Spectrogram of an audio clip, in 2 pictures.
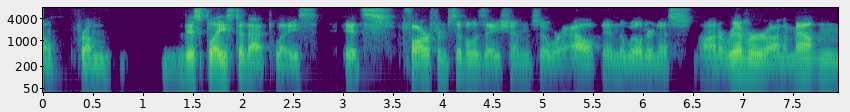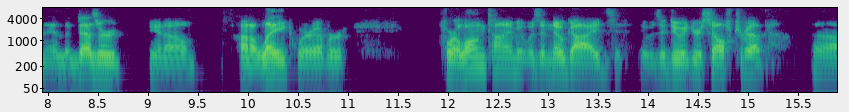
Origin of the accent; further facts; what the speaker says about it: Nashville, Tennessee, United States; I live in Nashville and I'm a native Nashvillian, which is extremely rare these days.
